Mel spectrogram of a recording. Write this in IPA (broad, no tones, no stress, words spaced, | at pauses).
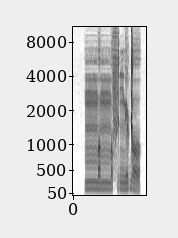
mːomːo fyŋ͡my ɖo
